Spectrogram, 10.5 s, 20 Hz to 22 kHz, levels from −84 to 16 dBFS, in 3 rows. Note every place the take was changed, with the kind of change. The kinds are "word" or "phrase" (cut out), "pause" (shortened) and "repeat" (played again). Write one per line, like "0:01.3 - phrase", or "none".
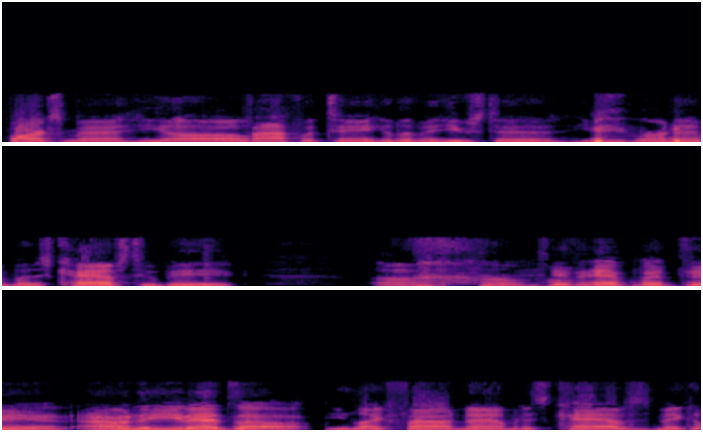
0:01.2 - word
0:06.2 - word
0:06.6 - word
0:07.6 - word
